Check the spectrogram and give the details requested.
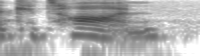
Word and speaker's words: Kitan: It's because, you take part of Kitty and then you take the end of Swan. Wouldn't that be Catan? Yeah, Kitan.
